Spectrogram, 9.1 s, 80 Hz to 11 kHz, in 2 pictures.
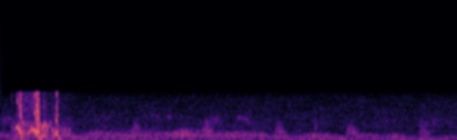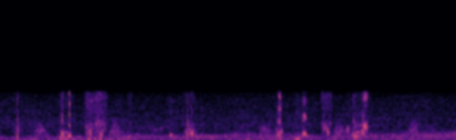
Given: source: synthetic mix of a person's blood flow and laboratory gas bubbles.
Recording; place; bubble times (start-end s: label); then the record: Doppler ultrasound of blood flow; subclavian vein
0.10-0.74 s: bubbles
4.70-4.79 s: bubbles
5.14-5.32 s: bubbles
5.41-5.66 s: bubbles
5.84-5.90 s: bubbles
6.25-6.35 s: bubbles
6.40-6.53 s: bubbles
7.32-7.41 s: bubbles
7.50-7.65 s: bubbles
7.77-7.89 s: bubbles
8.01-8.25 s: bubbles
From the record:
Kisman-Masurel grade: 233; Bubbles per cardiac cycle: several, 3 to 8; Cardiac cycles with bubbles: 50 to 99%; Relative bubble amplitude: loud (0.450 to 0.775); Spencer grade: 3 (all of the cardiac periods contain showers or single bubble signals, but not dominating or overriding the cardiac motion signals); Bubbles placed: anywhere in the cardiac cycle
